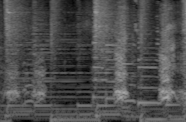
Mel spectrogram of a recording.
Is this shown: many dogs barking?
yes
